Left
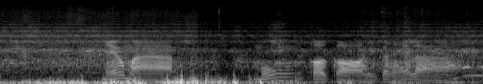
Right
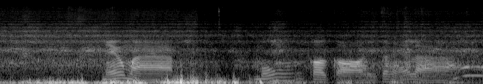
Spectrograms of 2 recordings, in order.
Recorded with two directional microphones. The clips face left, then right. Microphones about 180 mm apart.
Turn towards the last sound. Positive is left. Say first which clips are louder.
# right 1 dB
turn(degrees=-5)  # may be behind; listen again after turning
